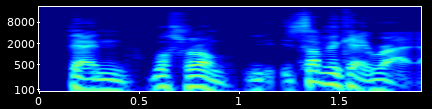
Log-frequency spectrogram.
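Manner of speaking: ordinary talk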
